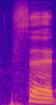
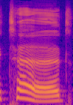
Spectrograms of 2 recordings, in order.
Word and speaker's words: third: pretty good for me yeah so third that's better is if you say turd that's another name for a poo okay so you really want to get that one right there's your incentive to practice the softer sound okay third so third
